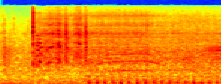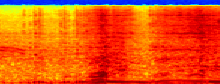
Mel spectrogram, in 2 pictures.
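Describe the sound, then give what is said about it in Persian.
A motorcycle engine chugs at idle with a steady, rapid, low thumping, then revs up and rises in pitch over the last couple of seconds, loud throughout. “آقا این موتور مال شماست؟ بله باست منه. میشه جا به جاش کنیم منم ماشینم پارک کنم؟”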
